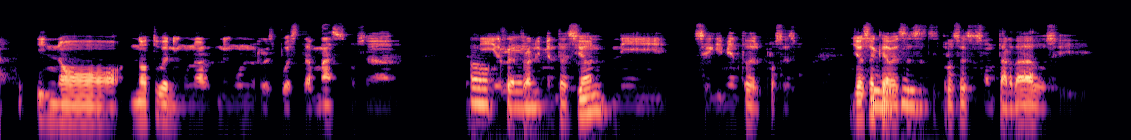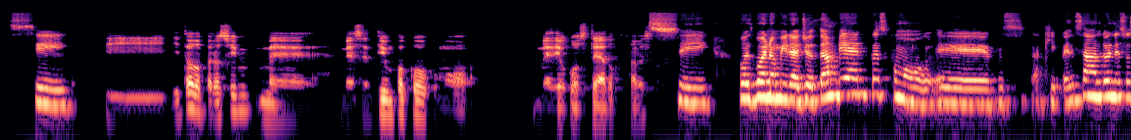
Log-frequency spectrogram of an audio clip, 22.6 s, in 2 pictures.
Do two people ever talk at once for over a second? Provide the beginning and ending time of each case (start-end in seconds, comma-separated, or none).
none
